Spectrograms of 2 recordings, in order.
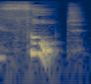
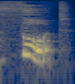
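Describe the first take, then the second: First: The word begins with an s sound. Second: The word begins with a th sound. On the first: The speaker calls it wrong. "they might say thought" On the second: The speaker calls it right. "instead of thought"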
